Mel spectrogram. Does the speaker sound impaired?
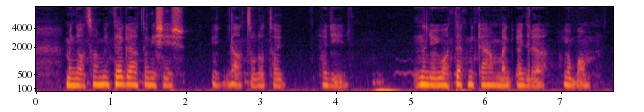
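Yes: deafness; found deaf age one, hearing aid 18 months, cochlear implant 2.5, eight operations, last age eight; poor speech and vocabulary with hearing aid before implant, learned speaking in developmental lessons.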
